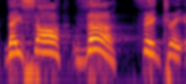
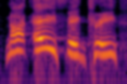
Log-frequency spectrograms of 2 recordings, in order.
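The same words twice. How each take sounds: First: "the" stretched slow and louder; preacher punching "the" slowly; stress on THE. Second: "a" stretched long in "Not a fig tree"; slow, pointed "a" in "Not a fig tree"; stress on A. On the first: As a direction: hit "the" hard in "they saw the fig tree". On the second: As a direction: hold the "a" as the wrong word. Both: Shown as a demonstration.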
